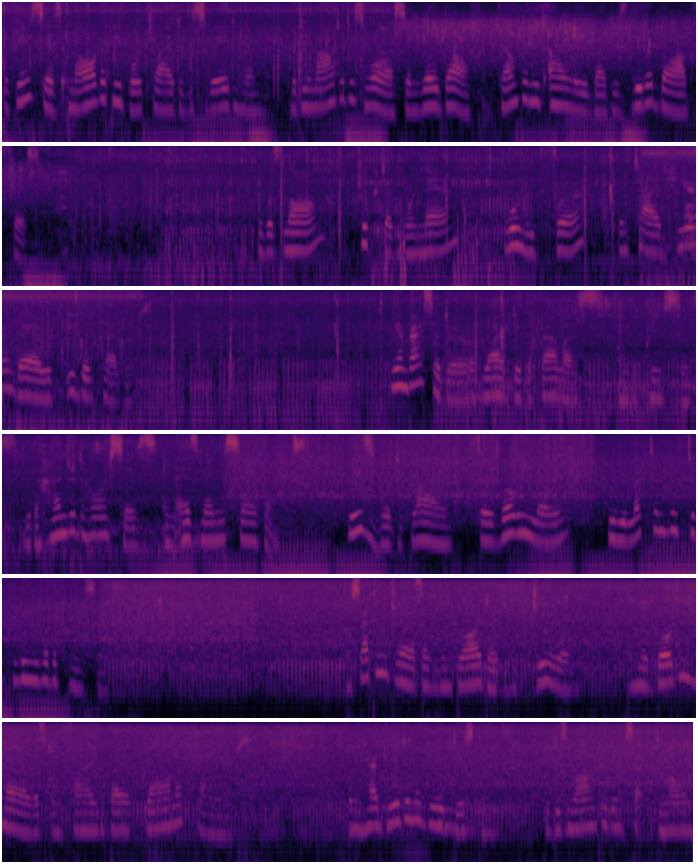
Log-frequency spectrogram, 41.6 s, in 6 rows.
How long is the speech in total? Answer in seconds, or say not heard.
34 s.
